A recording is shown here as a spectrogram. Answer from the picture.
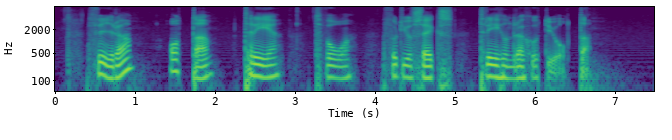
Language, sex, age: Swedish, male, 17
